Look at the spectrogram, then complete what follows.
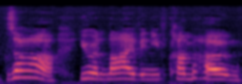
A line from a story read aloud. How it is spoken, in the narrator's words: cried Inkanzo, the great enchanter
